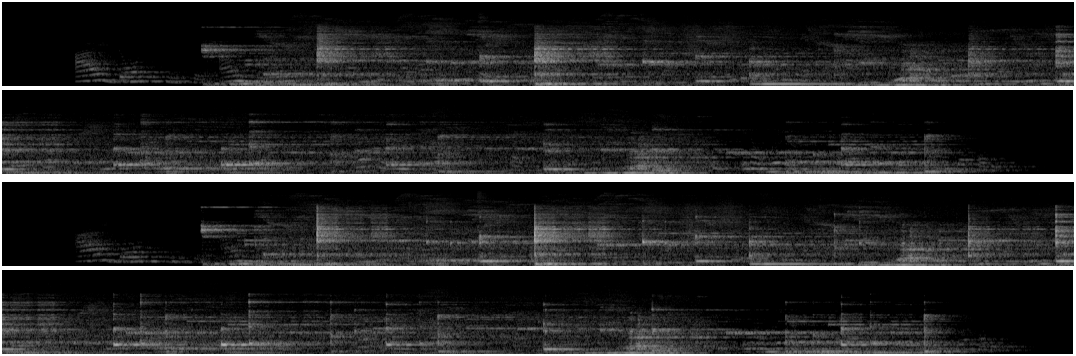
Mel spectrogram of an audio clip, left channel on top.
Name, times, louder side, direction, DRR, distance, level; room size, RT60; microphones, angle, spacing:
voice 1, 0.7-3.1 3.4-8.5 8.9-13.7 14.2-15.2 15.7-17.4 17.8-20.7, left 2 dB, 80° left, -1 dB, 0.4 m, -52 dB
sound 1, 2.0-20.0, right 3 dB, 70° right, 0.5 m, -38 dB
sound 2, 2.5-17.7, right 1 dB, 55° right, 1.3 m, -50 dB
4.9 x 2.8 x 2.4 m, 1.3 s
head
